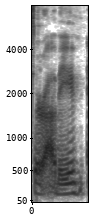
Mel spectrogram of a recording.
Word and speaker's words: Sarabi: And it could either be – is it Sarabi? Sarabi, right? – Yes.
